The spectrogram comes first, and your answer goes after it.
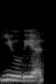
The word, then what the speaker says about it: Julia: I just loved meeting people along the way, especially the best friend we made was someone, her name is also Julia, but it's pronounced Julia. She's Italian, German.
